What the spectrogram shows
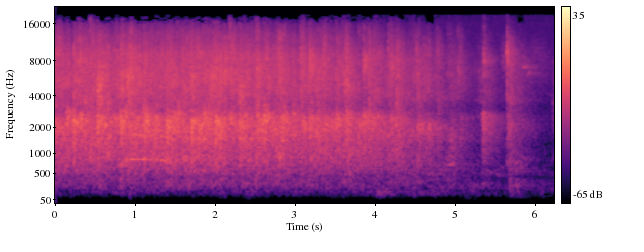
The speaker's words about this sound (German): Ja, genau, mal einen großen Applaus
